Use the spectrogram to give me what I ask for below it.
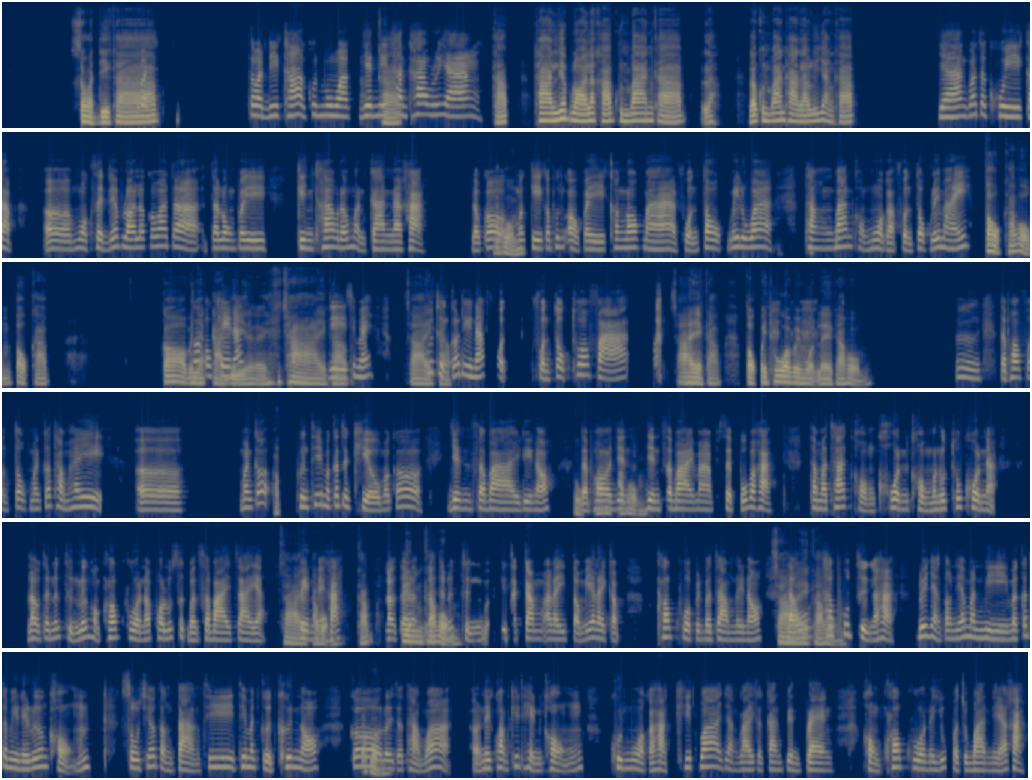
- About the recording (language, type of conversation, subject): Thai, unstructured, คุณคิดอย่างไรกับการเปลี่ยนแปลงของครอบครัวในยุคปัจจุบัน?
- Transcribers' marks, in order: other background noise; chuckle; laugh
